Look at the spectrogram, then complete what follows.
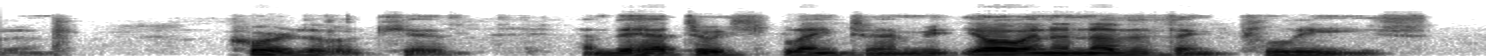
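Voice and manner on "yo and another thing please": ordinary delivery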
